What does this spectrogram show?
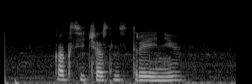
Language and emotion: Russian, neutral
